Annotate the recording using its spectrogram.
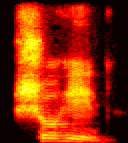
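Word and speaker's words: শহীদ: Okay, we start by saying is sho. The first letter pronounced like sho. Then he. Shohi. Does it ring any bell? Shohid.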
